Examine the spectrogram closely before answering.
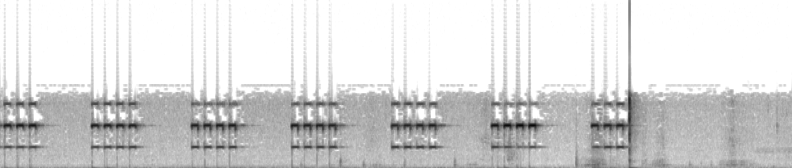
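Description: Electronic beep alarm of a Living Solutions AC-powered analog quartz alarm clock, going off in bursts of about four quick high beeps roughly once a second. About six seconds in it stops with a sharp click.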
